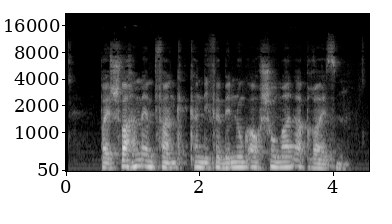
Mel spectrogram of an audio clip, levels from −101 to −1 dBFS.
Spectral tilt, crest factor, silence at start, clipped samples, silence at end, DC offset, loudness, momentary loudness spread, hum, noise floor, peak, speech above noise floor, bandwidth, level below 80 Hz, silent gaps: -7 dB/octave; 20 dB; 0.5 s; under 0.1%; 0.3 s; under 0.1%; -30 LUFS; 9 LU; none; -65 dBFS; -10 dBFS; 36 dB; 9.6 kHz; -68 dBFS; none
